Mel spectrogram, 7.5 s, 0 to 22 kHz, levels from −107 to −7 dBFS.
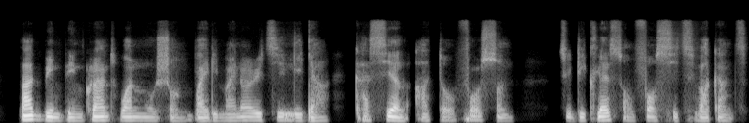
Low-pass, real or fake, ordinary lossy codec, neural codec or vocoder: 10.8 kHz; fake; none; autoencoder, 48 kHz, 32 numbers a frame, DAC-VAE, trained on Japanese speech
